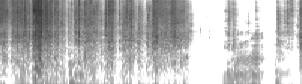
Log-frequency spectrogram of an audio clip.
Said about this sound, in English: ASMR time of opening all the bags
